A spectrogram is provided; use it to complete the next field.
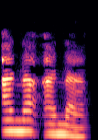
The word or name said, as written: anak-anak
